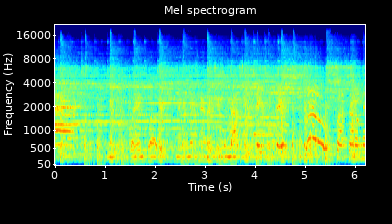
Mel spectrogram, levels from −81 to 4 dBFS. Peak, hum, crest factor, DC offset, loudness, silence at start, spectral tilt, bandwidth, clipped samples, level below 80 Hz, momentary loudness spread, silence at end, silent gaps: -2 dBFS; none; 16 dB; under 0.1%; -17 LUFS; 0 s; -2.5 dB/octave; 19 kHz; under 0.1%; -50 dBFS; 5 LU; 0 s; none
